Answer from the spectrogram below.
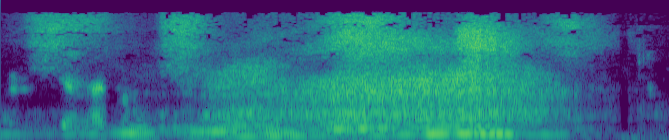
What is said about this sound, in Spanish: por cerrando tu ventana, porque tienes a un vecino que corre coches de carreras, ¿o qué? No, eh, no fue ruido mío, ¿eh?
